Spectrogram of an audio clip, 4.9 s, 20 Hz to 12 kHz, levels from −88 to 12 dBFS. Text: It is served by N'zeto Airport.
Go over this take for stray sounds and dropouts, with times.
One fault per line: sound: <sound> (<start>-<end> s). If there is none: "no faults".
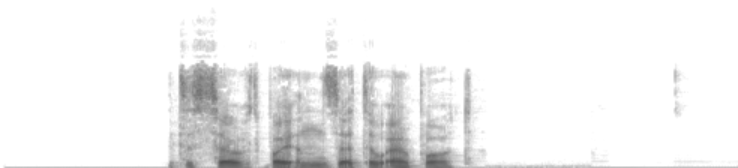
no faults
